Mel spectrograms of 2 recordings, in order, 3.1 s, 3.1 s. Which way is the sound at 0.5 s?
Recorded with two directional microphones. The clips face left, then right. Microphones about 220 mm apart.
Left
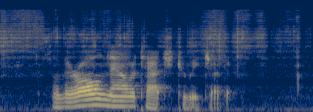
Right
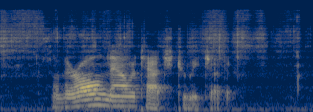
40° left (ahead or behind).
